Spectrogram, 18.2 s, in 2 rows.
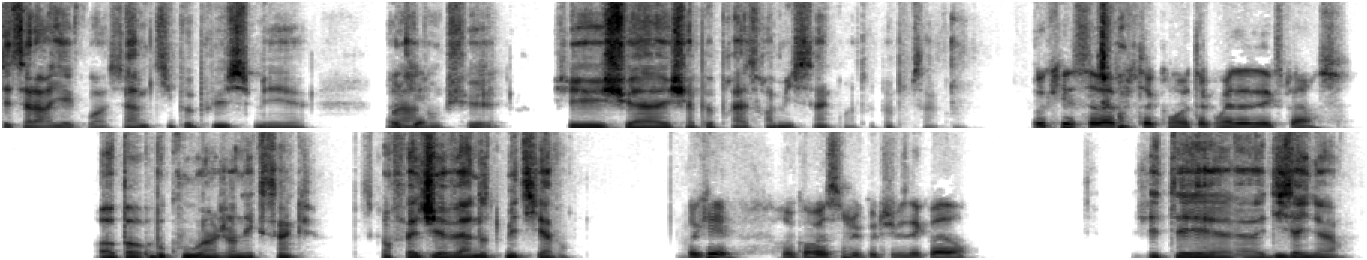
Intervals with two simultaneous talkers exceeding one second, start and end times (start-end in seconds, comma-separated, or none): none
